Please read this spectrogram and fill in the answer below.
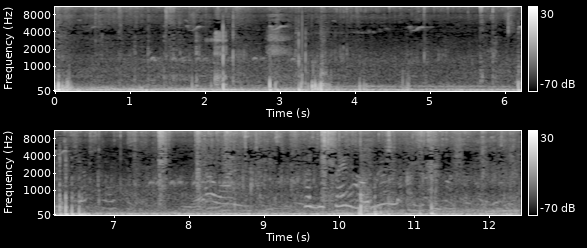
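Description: Background chatter of people talking at a distance, over a steady low rumble of wind buffeting the microphone, with a few sharp thumps along the way.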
